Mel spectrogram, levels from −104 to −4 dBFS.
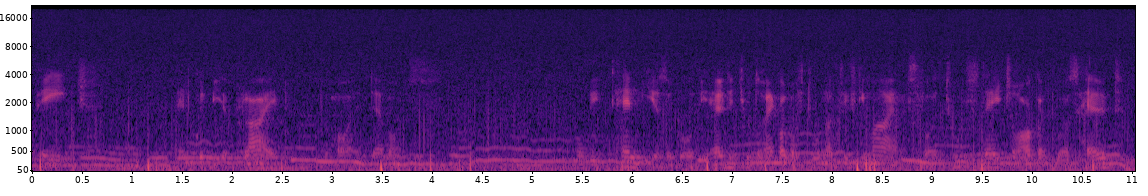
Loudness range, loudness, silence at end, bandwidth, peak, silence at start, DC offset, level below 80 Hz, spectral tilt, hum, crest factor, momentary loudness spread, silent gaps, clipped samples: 3 LU; -54 LUFS; 0 s; over 20 kHz; -32 dBFS; 0 s; under 0.1%; -62 dBFS; -5 dB/octave; none; 22 dB; 6 LU; none; under 0.1%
